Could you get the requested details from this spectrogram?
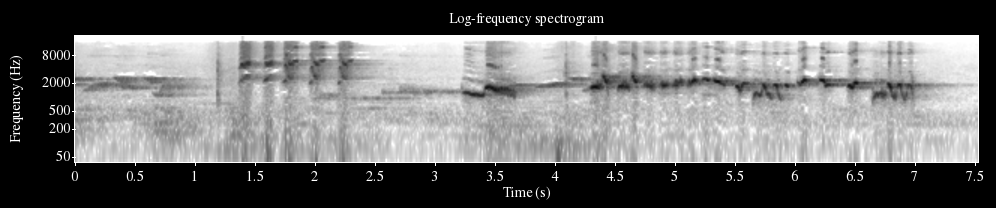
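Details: Stressed young forest white-rumped shama: a low warble, a burst of harsh high chatter, then a long flowing phrase of rich mid-pitched whistles and quick trills. Its singing is used to rouse other shamas into song.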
